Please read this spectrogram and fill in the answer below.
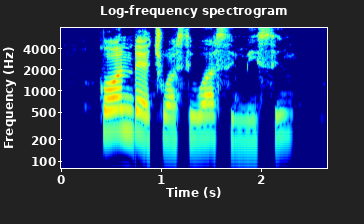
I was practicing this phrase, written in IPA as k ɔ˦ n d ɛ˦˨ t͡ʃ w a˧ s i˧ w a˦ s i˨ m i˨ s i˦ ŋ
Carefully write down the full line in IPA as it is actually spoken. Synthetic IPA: k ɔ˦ n d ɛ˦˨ t͡ʃ w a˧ s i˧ w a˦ s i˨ m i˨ s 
